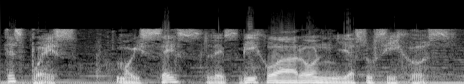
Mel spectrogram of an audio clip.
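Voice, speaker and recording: A man narrating a dramatized Bible audiobook in a measured, solemn storytelling manner, on a somewhat dull recording. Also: extremely low pitch, big pitch swings, gravelly, soft background music.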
